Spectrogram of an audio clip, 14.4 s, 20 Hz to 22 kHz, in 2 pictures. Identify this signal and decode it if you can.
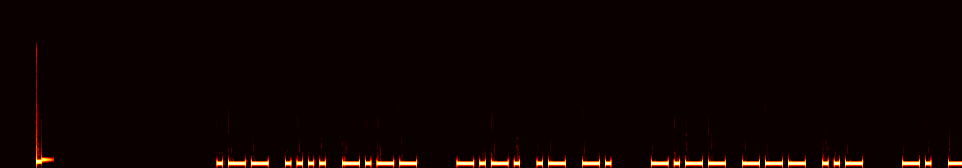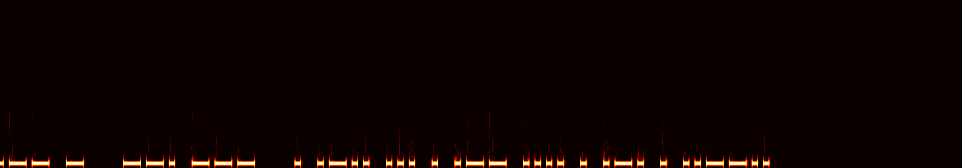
Morse code, heard as a keyed tone, about 28 wpm, 700 Hz. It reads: WHY CAN YOU NOT GO ELSEWHERE?
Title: Sentences from Top 1600 Words 28wpm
